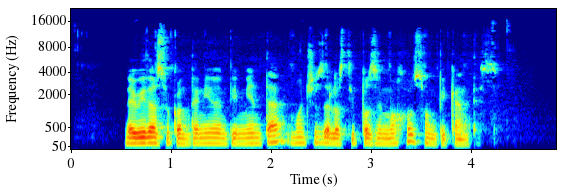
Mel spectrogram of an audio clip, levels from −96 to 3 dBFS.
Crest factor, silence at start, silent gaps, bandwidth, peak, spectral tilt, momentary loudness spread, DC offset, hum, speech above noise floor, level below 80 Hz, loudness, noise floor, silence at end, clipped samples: 18 dB; 0.55 s; none; 13.5 kHz; -4 dBFS; -6.5 dB/octave; 12 LU; under 0.1%; none; 50 dB; -68 dBFS; -22 LUFS; -71 dBFS; 0.6 s; under 0.1%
